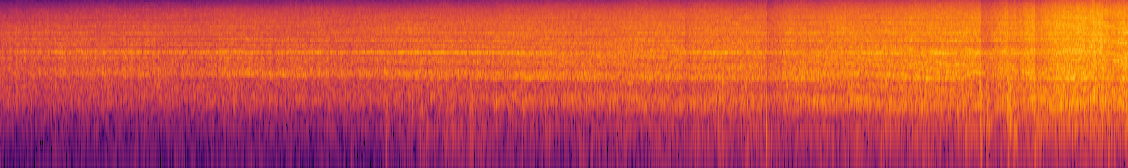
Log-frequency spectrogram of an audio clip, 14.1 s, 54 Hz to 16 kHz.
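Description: Two steam locomotives heading a passenger train, led by SECR tank engine No. 178, approaching and passing: a steady hiss with a faint thin high tone, growing steadily louder and loudest near the end as the engines come alongside.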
